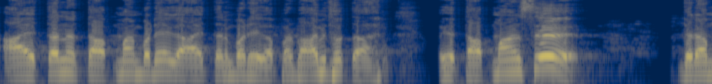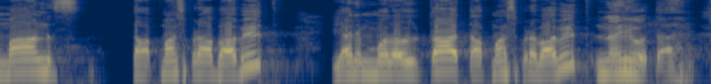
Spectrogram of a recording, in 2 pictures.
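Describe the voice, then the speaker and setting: High-pitched Bihari male coaching teacher. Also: normal speed, darkish tone. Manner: repetitive, drilling key terms and putting check questions to students. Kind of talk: classroom chemistry lecture in exam coaching.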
